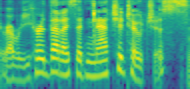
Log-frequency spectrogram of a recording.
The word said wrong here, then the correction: Natchitoches: The name of our city is pronounced Natchitoches. – Natchitoches. – Yes. So many people get it a little bit off. When you look at it, it looks like Natchitoches.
